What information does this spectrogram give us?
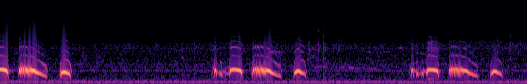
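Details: Lively spotted dove coo series used as a lure for other doves: three phrases about four seconds apart, each with quick stuttering lead-in notes, a drawn-out descending coo and a short closing note. A faint steady hum runs throughout.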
